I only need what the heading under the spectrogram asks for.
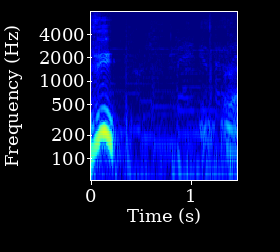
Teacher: la u representa una i labialitzada, que vol dir com una i, però tirant els llavis endavant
